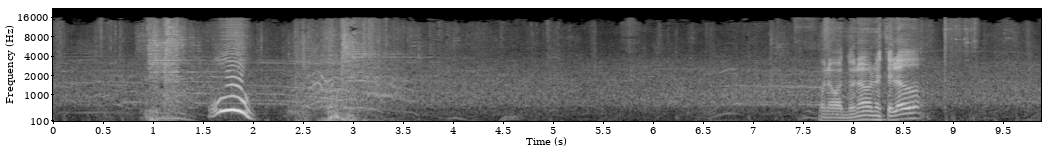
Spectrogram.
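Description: Men shout and scream in battle.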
